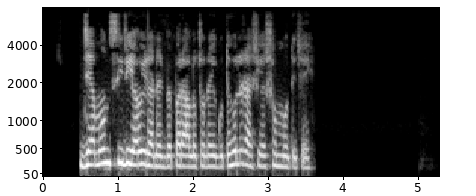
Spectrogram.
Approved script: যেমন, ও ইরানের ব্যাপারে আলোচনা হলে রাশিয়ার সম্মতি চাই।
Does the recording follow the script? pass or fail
fail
